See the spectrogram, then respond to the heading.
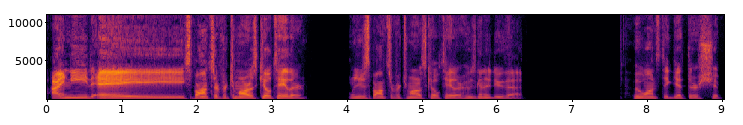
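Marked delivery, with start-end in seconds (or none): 0.1-3.5 booming, drawn-out call to listeners; slow loud announcement. Real, not acted. Host calling out to listeners for a sponsor, slow and loud. 4.0-5.5 rattled off fast, at normal volume; quick repeat. Real, not acted. Host repeating the sponsor request to listeners, fast and offhand.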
